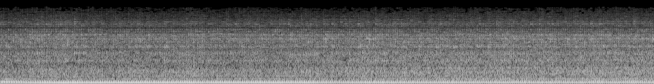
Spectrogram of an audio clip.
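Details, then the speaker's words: Farmall Super A tractor, cool after sitting, runs after ground and wire work restored spark: steady, even low idle with smooth firing beat, no misses or knocks; engine running fine. "okay I think we had fire I think she's going to run just fine"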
